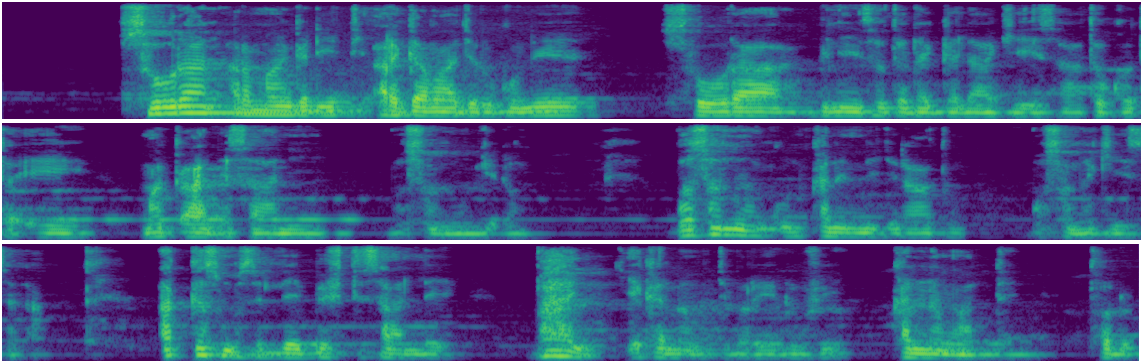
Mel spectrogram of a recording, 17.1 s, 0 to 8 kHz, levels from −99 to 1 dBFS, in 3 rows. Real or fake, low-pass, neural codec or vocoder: real; 7.2 kHz; none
